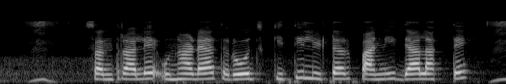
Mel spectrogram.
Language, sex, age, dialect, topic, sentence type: Marathi, female, 25-30, Varhadi, agriculture, question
